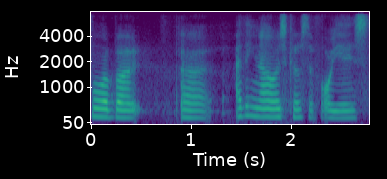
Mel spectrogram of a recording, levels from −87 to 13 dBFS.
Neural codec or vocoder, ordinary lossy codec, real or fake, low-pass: codec, 16 kHz in and 24 kHz out, 0.9 kbps, LongCat-Audio-Codec, four codebook decoder; none; fake; 7.2 kHz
